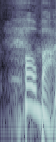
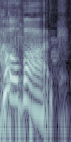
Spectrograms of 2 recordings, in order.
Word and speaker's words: Hobach: That is the name. Hobach. – Hobach. – I said it wrong earlier.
